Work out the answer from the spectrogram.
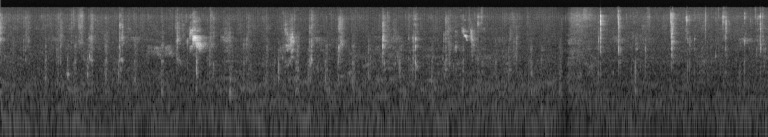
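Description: Close-miked mouth sounds of chewing and lip smacking: scattered small, wet clicks at an uneven pace, one louder smack about two and a half seconds in, over a low steady hum.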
